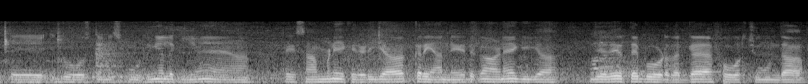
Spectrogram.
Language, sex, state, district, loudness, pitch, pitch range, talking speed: Punjabi, male, Punjab, Kapurthala, -15 LUFS, 115 Hz, 110-120 Hz, 185 wpm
